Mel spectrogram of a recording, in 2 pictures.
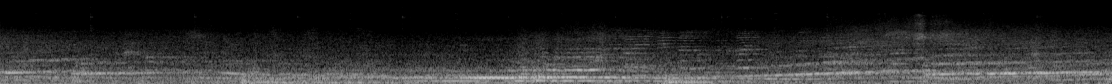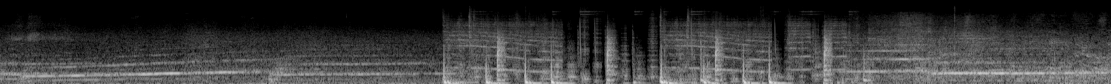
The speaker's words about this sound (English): This is the tunnel underneath the circuit. And if I take my time walking through it here, it's very quiet. I'm the only one in the tunnel. We should get a car going overhead. Here we go. A couple of feet above my head, the GP2 cars.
